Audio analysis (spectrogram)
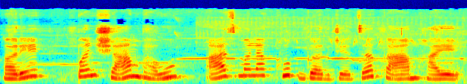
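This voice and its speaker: A woman's voice: medium pitch, animated, slow, a little mellow, faint music behind. A woman voicing a scheming male farmer in a cartoon moral story, talking in an ingratiating, excuse-making way.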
